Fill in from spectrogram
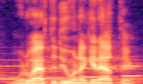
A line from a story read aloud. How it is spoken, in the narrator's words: He said nervously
